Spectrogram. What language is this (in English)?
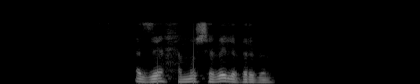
Kurdish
